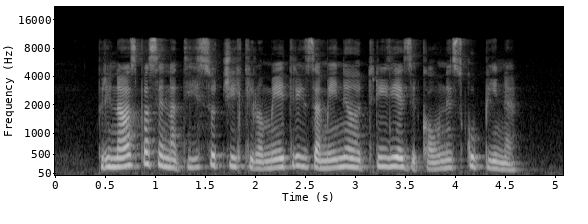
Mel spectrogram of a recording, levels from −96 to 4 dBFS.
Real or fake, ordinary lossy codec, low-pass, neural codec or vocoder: real; none; 9.9 kHz; none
